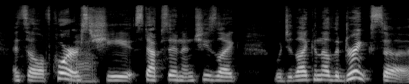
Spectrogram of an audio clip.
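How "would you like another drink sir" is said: put-on fake Southern accent. Retelling a character's act to win a movie part: imitating a put-on Southern accent. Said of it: "putting on all these, this accent and this affectation".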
